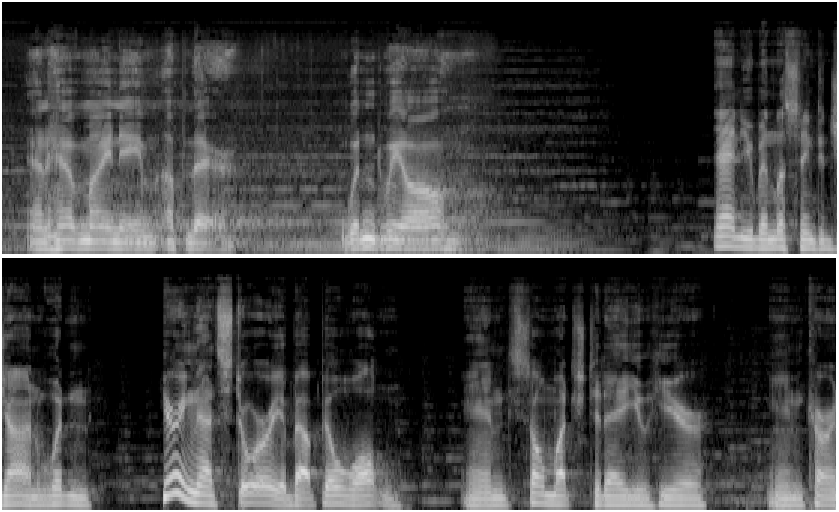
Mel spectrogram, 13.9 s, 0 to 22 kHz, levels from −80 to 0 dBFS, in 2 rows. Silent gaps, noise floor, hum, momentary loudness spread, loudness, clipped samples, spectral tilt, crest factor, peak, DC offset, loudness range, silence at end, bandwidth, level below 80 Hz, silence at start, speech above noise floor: none; -54 dBFS; none; 18 LU; -20 LUFS; under 0.1%; -5.5 dB/octave; 14 dB; -6 dBFS; under 0.1%; 4 LU; 0 s; 16 kHz; -52 dBFS; 0 s; 35 dB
